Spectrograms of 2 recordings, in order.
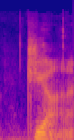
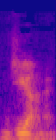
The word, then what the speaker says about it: Diana: Gianna. It's spelled with a D, but she's Brazilian. Okay. So he was married to a woman pronounced Gianna, correct?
